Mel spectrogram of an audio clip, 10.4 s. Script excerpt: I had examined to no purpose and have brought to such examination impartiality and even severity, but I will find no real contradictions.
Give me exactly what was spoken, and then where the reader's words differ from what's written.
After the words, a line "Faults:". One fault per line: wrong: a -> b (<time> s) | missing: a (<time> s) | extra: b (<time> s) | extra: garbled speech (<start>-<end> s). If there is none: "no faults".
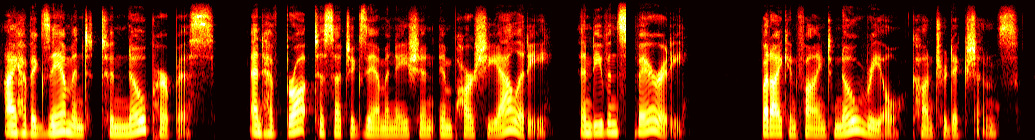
I have examined to no purpose and have brought to such examination impartiality and even severity, but I can find no real contradictions.
Faults:
wrong: had -> have (0.1 s)
wrong: will -> can (7.8 s)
